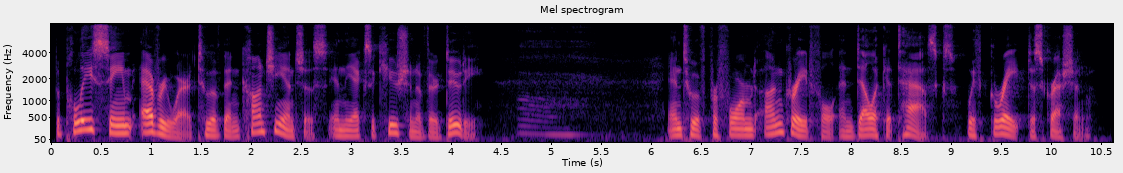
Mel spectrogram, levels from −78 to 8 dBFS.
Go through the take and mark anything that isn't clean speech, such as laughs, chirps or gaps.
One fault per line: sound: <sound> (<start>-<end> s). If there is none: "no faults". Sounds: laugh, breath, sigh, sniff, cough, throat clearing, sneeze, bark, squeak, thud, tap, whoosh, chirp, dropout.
sound: sigh (4.6-5.8 s)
